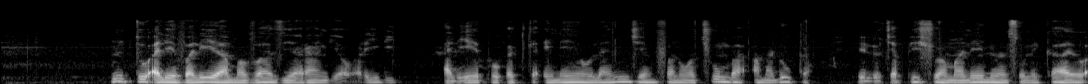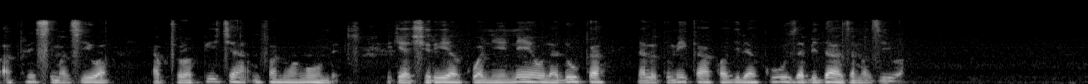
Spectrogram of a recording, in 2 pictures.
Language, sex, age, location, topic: Swahili, male, 25-35, Dar es Salaam, finance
